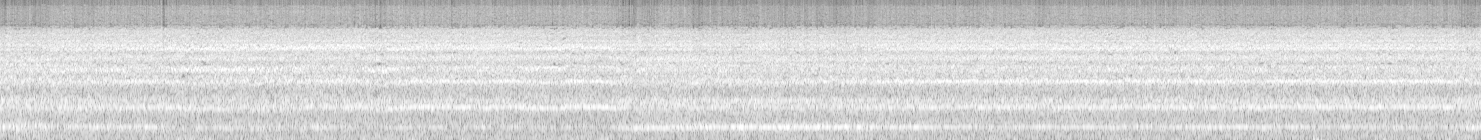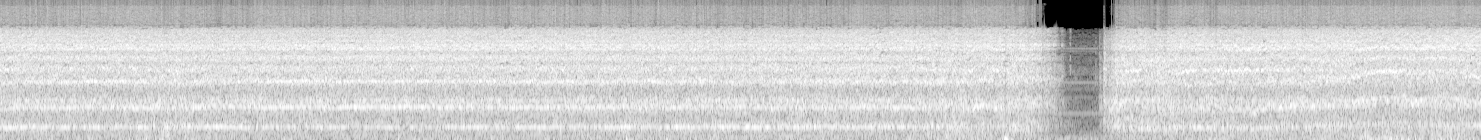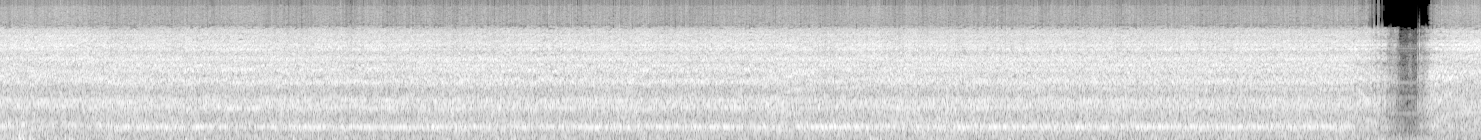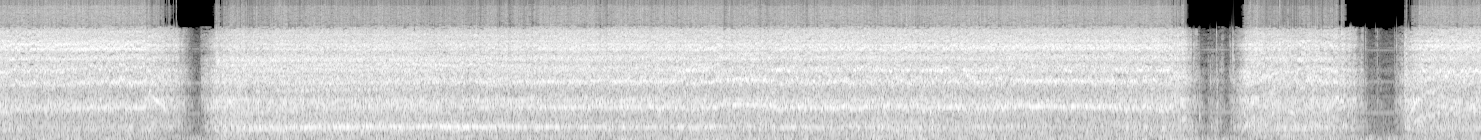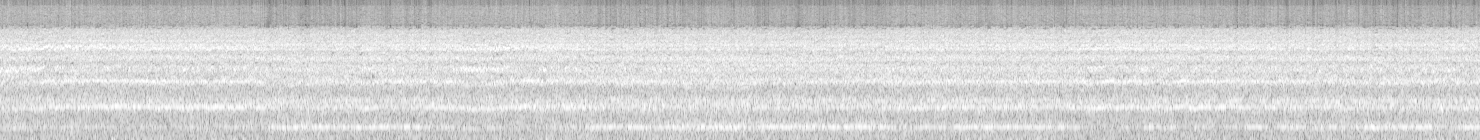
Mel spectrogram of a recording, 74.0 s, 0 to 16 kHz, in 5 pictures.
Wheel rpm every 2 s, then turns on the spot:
230, 220, 230, 220, 230, 230, 230, 230, 240, 230, 230, 230, 150, 180, 280, 240, 220, 220, 230, 210, 210, 150, 160, 130, 220, 240, 230, 230, 100, 130, 230, 230, 230, 220, 230, 230, 230.
none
